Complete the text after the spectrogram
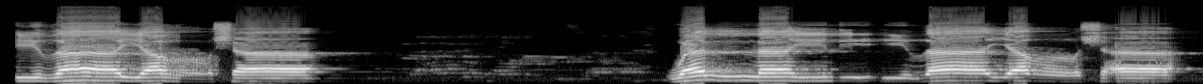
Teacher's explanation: Ini sudah makhrajnya di tenggorokan paling atas, tempatnya kha, tempatnya berdahak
